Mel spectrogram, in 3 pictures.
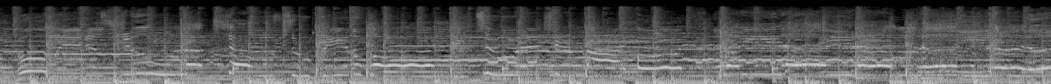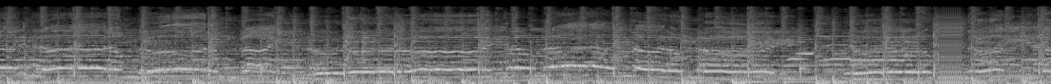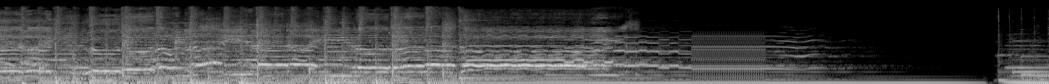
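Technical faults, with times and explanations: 19.92–20.13 s and 27.96–28.68 s, system hang loop: the system stalled and the hardware replayed one 23 ms chunk, so you hear a steady 43 Hz buzz, which fits a 1024-sample buffer.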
